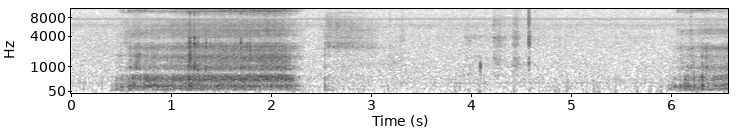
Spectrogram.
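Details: Someone asleep on a couch, snoring: two long, rattling, fluttering breath sounds separated by a quiet pause.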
